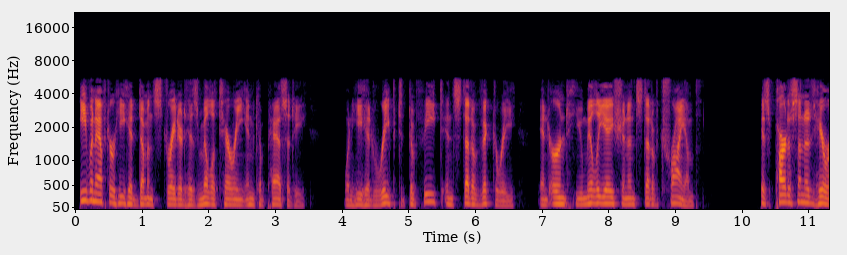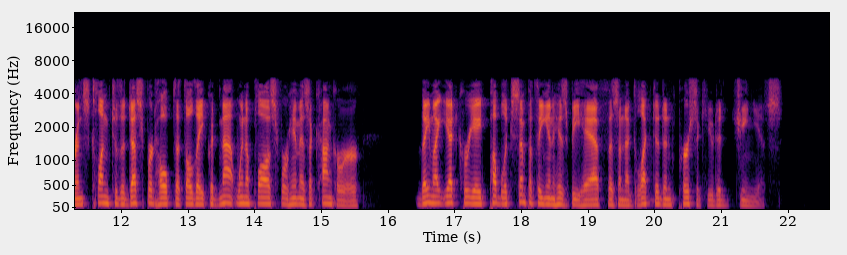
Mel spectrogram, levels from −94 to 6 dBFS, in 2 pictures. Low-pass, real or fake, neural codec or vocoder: 5.4 kHz; real; none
